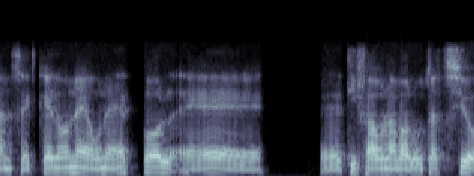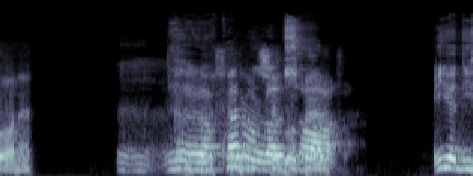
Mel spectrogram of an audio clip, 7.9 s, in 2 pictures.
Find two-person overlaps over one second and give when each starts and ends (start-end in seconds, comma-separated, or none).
5.4-6.8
